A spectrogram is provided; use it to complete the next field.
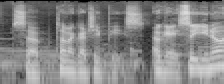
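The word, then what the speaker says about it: Tamagotchi P's: P apostrophe s so for English speakers it's pronounced like Peace So Tamagotchi peace okay so you know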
